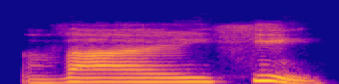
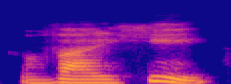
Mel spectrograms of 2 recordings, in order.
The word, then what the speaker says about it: ויהי: This is Vayhi, Vayhi. This Shava is silent because it's in the middle of the word.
